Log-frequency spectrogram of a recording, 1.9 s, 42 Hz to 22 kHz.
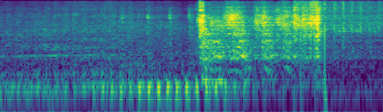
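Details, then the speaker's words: Hyundai i10 that would not start (no spark or pulse at the plugs) after the crankshaft position sensor was dealt with and timing cover work: starter churns briefly, then the engine catches and starts readily; crank sensor was the fault. "तो फ्रेंड्स, आप देख सकते हैं स्पार्किंग, इसमें करंट आ चुका है, गाड़ी हमारी स्टार्ट हो चुकी है।"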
